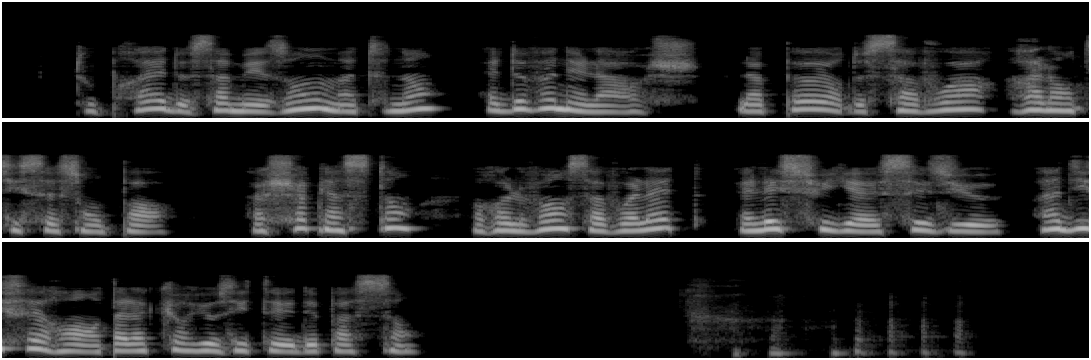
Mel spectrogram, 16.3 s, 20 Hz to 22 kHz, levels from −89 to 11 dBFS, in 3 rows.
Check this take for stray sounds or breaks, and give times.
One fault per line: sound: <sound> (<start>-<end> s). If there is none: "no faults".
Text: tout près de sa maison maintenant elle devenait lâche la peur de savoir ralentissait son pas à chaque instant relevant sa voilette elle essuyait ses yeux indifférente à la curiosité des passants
sound: laugh (14.3-15.8 s)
